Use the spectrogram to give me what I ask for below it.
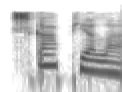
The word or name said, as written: scopula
